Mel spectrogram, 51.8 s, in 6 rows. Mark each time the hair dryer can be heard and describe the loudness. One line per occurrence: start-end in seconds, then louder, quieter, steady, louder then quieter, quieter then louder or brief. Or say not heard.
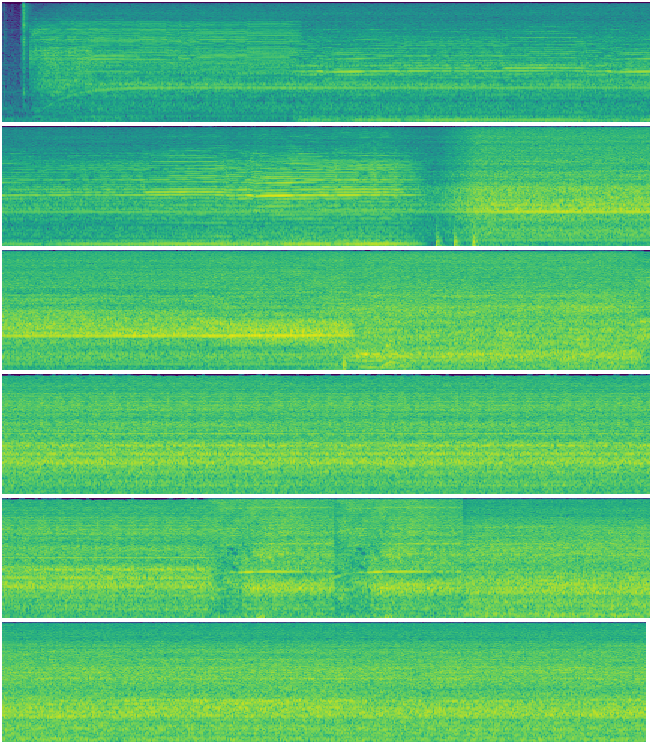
0.0-51.7 louder.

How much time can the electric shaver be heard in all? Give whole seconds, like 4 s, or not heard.
14 s.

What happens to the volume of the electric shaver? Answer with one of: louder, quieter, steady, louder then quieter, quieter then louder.
louder.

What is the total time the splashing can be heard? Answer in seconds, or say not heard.
not heard.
